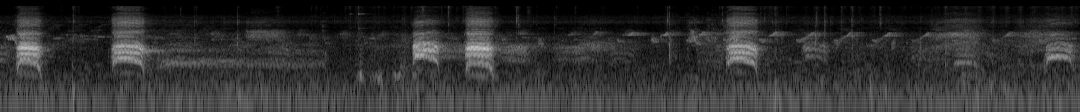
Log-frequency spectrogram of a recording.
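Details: Repeated harsh caws from crows fighting over food: six loud calls at uneven gaps, some in quick pairs, with softer buzzy notes and chirps from other birds filling the pauses.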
